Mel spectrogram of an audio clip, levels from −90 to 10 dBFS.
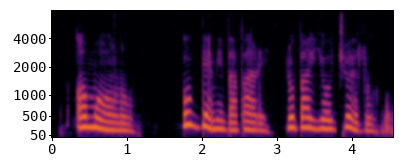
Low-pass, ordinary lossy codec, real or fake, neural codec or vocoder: none; none; fake; codec, 16 kHz, 4.8 kbps, FACodec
